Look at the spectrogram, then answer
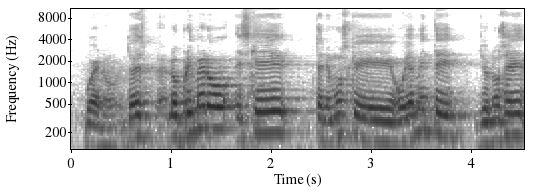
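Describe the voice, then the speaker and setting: A man with a paisa accent talks with lively intonation over noticeable background noise. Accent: paisa Colombian Spanish. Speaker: real estate investment teacher. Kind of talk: interview, explaining. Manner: hesitant, many fillers.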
